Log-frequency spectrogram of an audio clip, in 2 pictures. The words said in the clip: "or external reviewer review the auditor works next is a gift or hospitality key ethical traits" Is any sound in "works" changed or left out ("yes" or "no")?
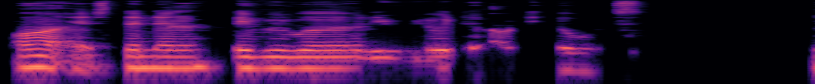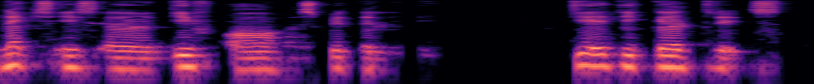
yes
